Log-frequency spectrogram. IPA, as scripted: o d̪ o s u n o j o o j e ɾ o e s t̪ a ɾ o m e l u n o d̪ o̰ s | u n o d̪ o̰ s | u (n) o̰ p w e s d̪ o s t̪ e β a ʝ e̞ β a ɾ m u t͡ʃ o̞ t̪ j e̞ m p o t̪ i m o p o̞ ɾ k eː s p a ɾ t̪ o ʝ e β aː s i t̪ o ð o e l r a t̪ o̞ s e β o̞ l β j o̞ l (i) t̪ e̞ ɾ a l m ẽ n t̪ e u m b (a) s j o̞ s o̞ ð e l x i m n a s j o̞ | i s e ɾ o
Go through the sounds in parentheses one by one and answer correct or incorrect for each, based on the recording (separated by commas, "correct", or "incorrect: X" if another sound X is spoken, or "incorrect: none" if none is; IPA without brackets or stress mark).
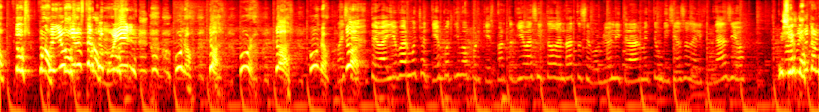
correct, correct, incorrect: i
